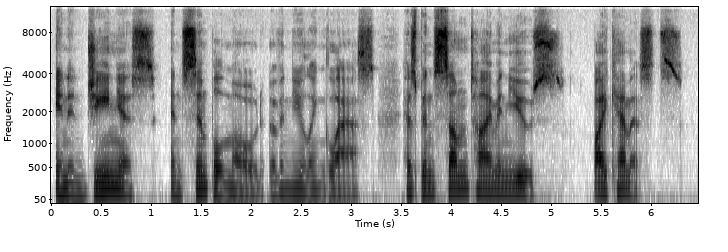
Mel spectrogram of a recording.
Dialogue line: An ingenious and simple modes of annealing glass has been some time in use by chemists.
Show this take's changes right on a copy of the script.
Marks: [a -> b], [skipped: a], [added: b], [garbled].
An ingenious and simple [modes -> mode] of annealing glass has been some time in use by chemists.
